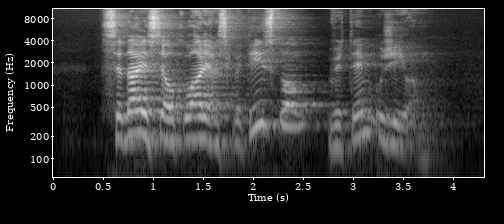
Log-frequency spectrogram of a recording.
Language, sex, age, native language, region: Slovenian, male, 30-49, Slovenian, Posavska region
